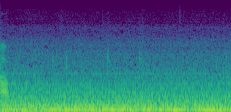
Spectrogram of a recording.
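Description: Steady low drone of a van's engine and tyres heard from inside the cab while driving at a constant speed.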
